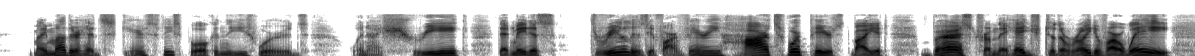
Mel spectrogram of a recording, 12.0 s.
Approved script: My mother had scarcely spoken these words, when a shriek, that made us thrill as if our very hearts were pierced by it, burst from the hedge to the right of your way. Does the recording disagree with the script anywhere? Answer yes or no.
yes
